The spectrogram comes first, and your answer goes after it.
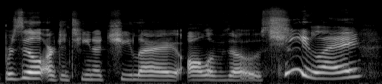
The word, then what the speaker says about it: Chile: what it sounds like does it sound like the chili pepper yes No Chile Chile but it's spelled a little bit differently it's but with ch il not with an eye on the end yeah so anyway so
